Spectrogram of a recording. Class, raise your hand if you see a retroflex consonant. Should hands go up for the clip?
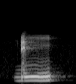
yes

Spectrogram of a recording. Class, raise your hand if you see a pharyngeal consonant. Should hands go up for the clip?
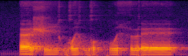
no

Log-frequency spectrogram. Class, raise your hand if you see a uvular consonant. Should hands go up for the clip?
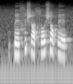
no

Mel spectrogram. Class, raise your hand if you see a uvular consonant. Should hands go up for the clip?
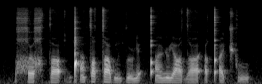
yes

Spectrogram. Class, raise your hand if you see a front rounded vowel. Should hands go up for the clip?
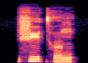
yes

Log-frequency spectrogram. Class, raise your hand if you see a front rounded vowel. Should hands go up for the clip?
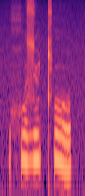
yes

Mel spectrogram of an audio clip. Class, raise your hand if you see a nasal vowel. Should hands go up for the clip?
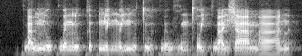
no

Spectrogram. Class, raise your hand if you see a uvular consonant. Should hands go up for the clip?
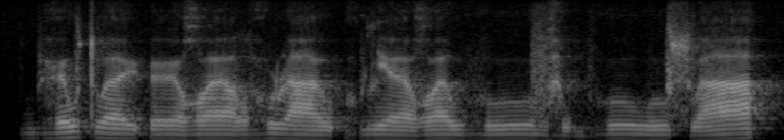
yes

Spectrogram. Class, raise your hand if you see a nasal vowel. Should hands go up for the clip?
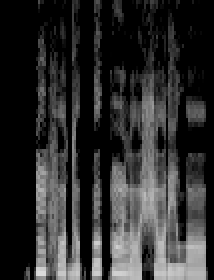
yes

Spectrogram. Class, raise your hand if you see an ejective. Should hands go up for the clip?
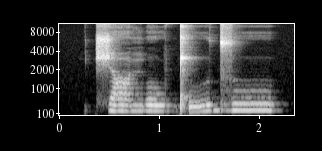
yes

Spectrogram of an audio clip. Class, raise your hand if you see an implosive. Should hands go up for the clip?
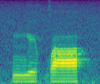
no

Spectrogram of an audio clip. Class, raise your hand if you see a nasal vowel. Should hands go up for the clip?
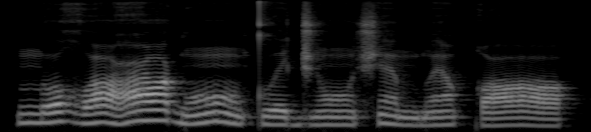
yes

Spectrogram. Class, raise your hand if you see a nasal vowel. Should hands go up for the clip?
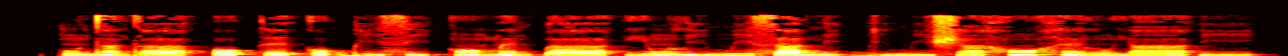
yes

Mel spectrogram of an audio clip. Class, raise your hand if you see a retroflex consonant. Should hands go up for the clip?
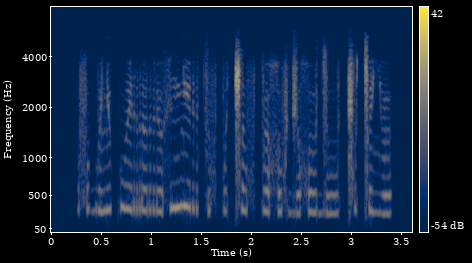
no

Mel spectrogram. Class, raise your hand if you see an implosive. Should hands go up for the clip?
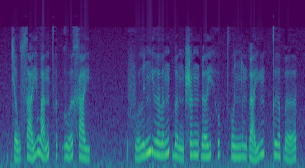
yes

